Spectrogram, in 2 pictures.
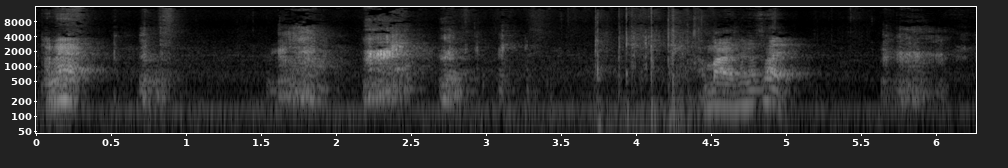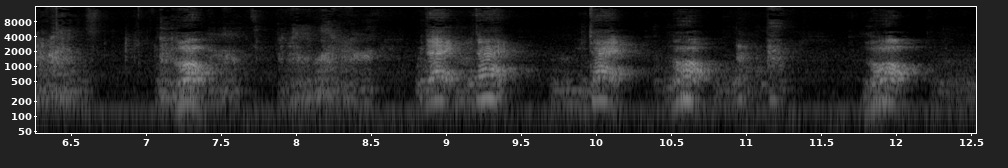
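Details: A male Miniature Pinscher puppy, black and tan, born November 2020, grumbles and growls in short, rough bursts in the morning, angry at having his face touched to clean his eyes, while a woman speaks softly to him.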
